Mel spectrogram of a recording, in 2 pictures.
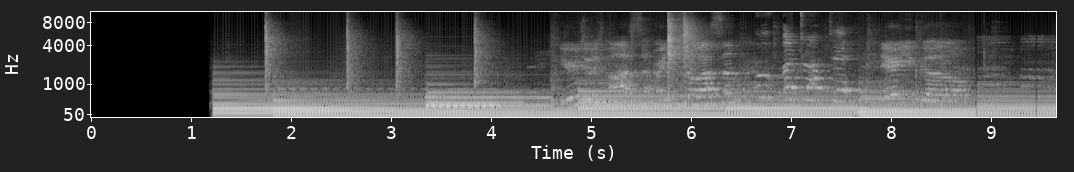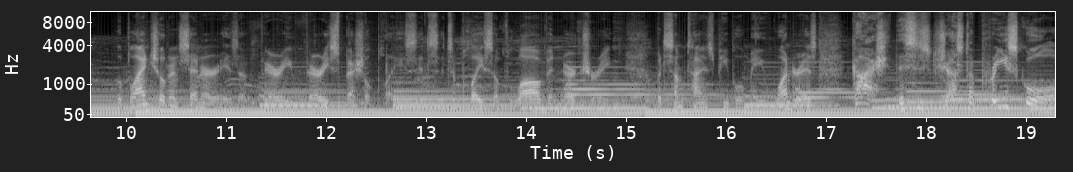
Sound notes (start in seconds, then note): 1.2 instrumental music; 2.1 tapping cane; 4.1 female voice; 7.5 female voice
